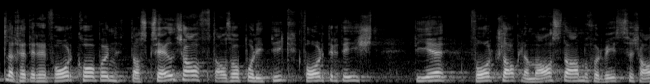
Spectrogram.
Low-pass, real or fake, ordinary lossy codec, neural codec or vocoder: 14.4 kHz; fake; none; vocoder, 48 kHz, 128 mel bands, Vocos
